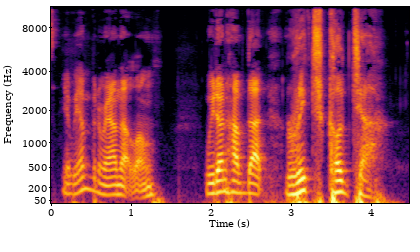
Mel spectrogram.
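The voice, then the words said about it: Put-on unidentified accent. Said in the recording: “I don't know what that accent was.”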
